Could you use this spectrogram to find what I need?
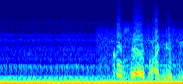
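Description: A young man speaks over an aviation headset radio.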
